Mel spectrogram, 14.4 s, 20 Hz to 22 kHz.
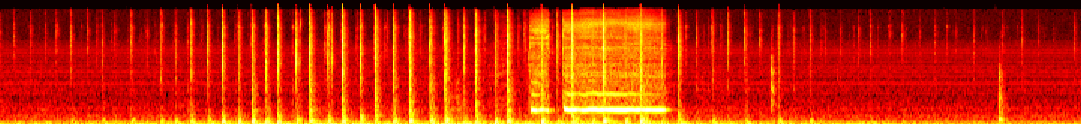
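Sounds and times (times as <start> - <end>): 
non-working computer keyboard tapped to imitate a train: 0.2 - 14.4
sustained whistle-like tone: 7.1 - 9.0.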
